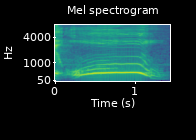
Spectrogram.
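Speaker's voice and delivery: high, loud, drawn-out hoot; high admiring whoop; swooning ooh. Real, not acted. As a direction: squeal a long "ooh" of delight. Swooning over Tom Cruise.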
